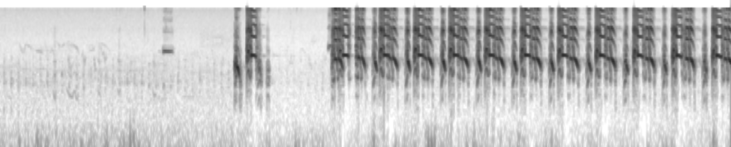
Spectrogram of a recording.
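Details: Grey francolin, locally called teeter, in Punjab. A short harsh burst near the start, then loud, squawky, rhythmic call notes repeated about twice a second through the second half, over a faint low rumble.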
